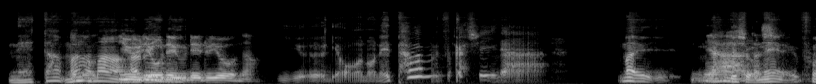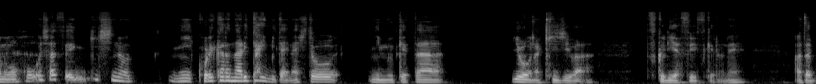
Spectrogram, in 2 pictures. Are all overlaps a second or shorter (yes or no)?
no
